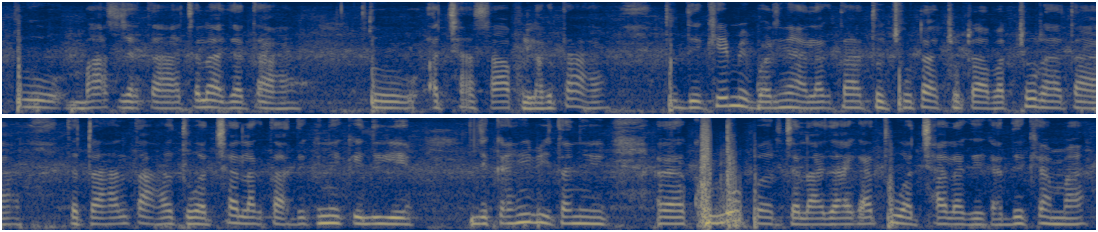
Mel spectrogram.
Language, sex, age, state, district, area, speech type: Urdu, female, 60+, Bihar, Darbhanga, rural, spontaneous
